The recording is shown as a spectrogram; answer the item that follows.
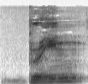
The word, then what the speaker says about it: bring: Bring, brought, brought. Quand on a la terminaison ng en anglais, on ne prononce pas le g. Ing se prononce ing.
